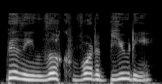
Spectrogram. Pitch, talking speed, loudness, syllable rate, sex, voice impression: 225 Hz, 185 wpm, -15 LUFS, 4.8 syllables/s, female, feminine, adult-like, tensed, powerful, bright, soft, clear, fluent, intellectual, calm, friendly, reassuring, elegant, lively, kind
